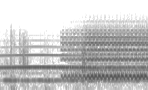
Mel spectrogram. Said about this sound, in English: We're sitting there having dinner. Just as we start dinner, my phone rings.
